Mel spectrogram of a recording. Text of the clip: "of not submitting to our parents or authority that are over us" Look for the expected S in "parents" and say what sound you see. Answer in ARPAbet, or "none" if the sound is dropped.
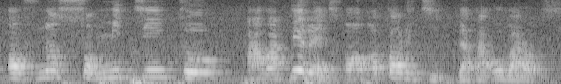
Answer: S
